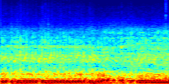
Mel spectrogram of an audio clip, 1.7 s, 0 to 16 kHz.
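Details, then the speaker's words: Evo 8 built for 800whp after a new fuel system (Radium hanger, lines and filter, FIC 2150 injectors replacing 1650s): loud, steady low idle holding an even beat with no misses, ticks or hunting; startup and idle clean. "We are all good to go with startup and idle."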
